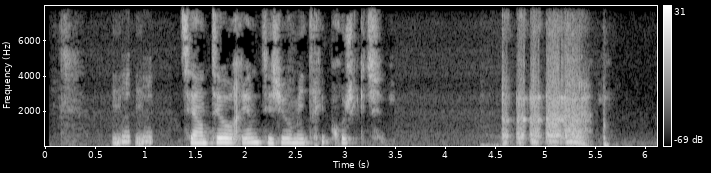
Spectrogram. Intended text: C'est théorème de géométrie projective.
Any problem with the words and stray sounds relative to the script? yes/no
yes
